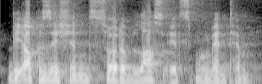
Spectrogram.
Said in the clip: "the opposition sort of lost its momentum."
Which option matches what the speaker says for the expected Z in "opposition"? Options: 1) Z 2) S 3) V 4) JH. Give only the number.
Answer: 1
